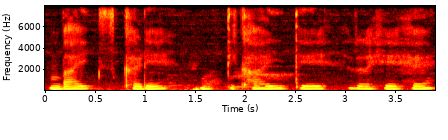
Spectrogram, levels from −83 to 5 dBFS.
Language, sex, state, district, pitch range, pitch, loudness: Hindi, female, Himachal Pradesh, Shimla, 205-215 Hz, 210 Hz, -19 LUFS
